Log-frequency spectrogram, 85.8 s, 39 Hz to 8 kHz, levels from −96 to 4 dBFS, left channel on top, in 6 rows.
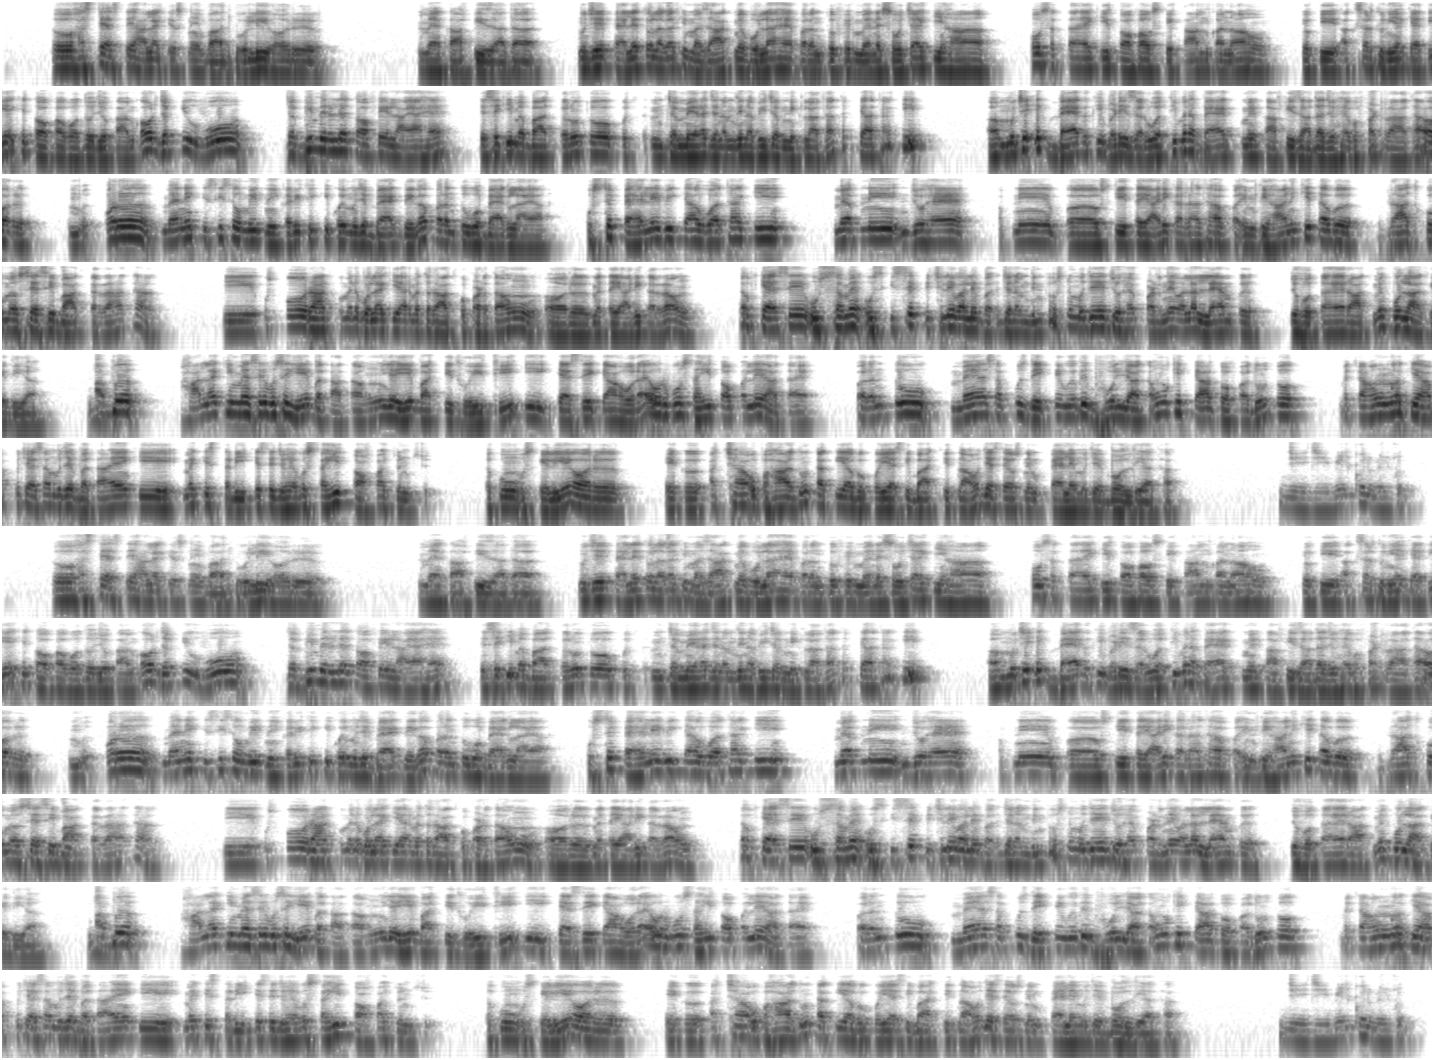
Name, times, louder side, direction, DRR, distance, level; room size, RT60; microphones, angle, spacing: voice 1, 0.5-3.2 4.2-5.3 5.8-9.8 10.3-12.6 13.0-16.7 17.1-18.7 19.1-20.4 20.8-23.5 24.1-28.8 29.3-34.0 34.4-36.4 36.9-38.2 38.7-42.1 42.4-44.4 45.1-45.4 45.7-49.8 50.3-55.4 55.8-57.5 58.1-58.5 59.0-65.2 65.7-66.4 66.7-70.1 70.6-75.6 76.5-77.7 78.1-83.2, left 6 dB, 85° left, 0.3 m, -23 dB
voice 2, 84.3-85.5, equal, ahead, 0.5 m, -36 dB
3.8 x 2.2 x 3.0 m
head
